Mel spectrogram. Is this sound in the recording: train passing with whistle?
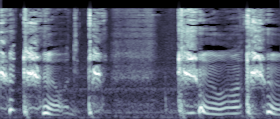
no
